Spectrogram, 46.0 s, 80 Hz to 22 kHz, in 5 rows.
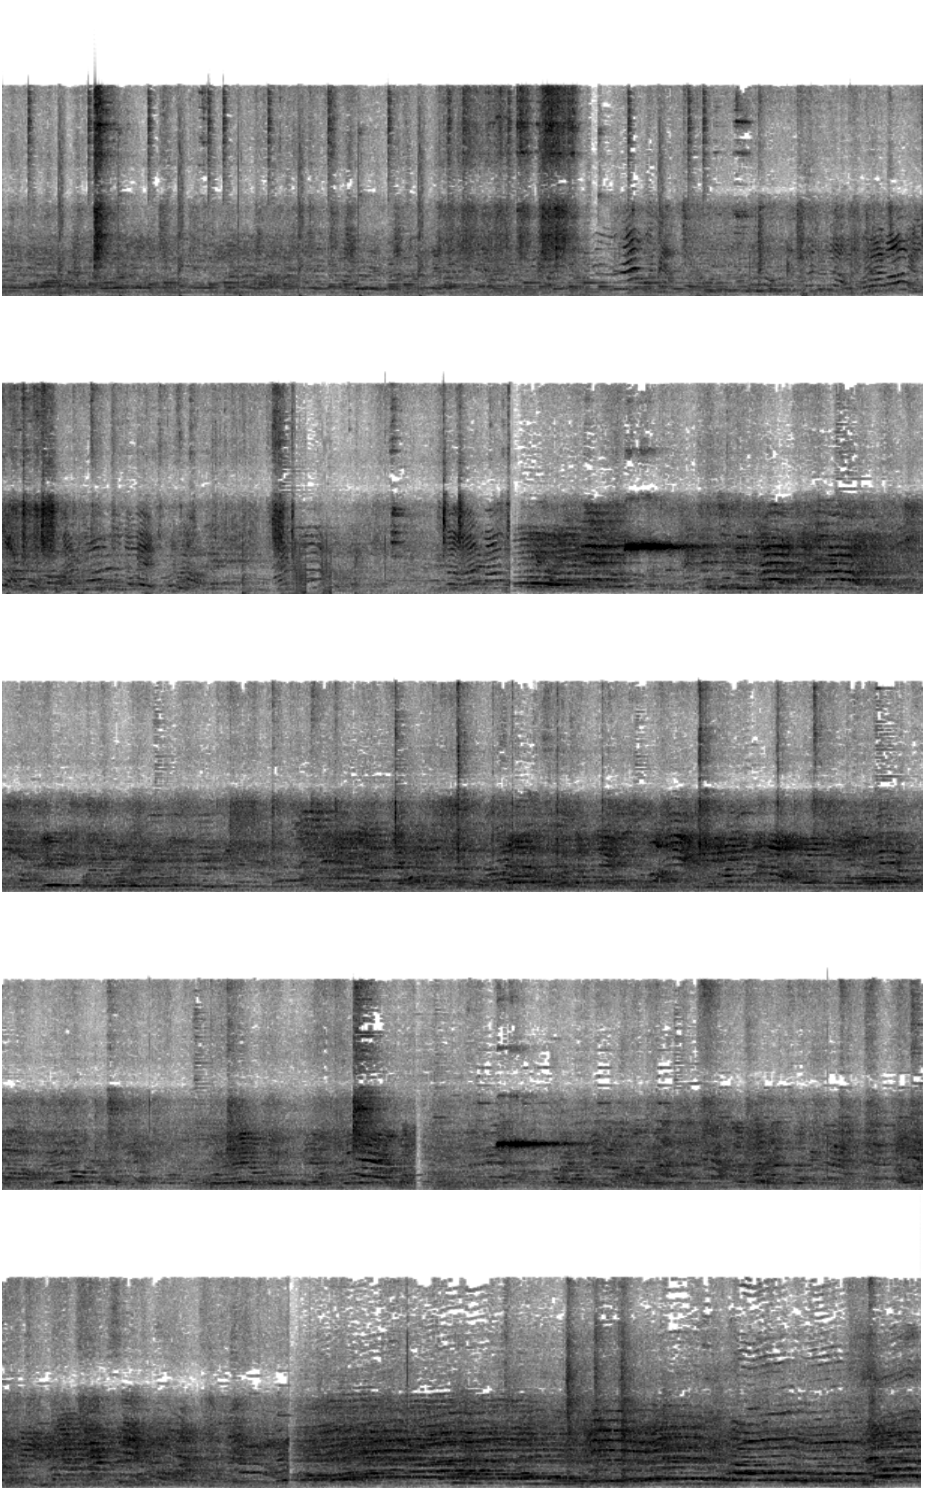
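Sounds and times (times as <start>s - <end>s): group singing long held notes: 0.0s - 6.0s
children talking and calling out: 0.0s - 46.0s.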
